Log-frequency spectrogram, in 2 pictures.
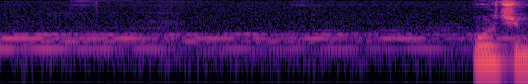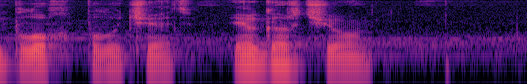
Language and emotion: Russian, sad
